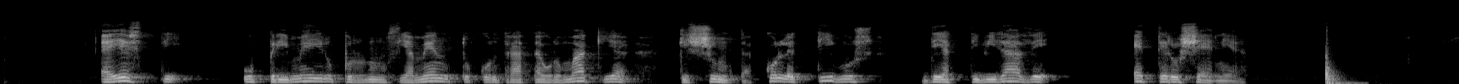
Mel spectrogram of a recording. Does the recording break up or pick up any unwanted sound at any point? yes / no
yes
